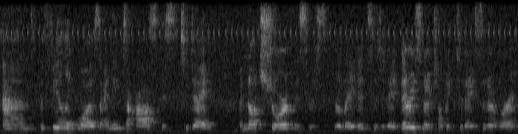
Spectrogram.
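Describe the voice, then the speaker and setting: A woman's voice: medium pitch, little pitch movement, normal speed, slight background noise. A woman moderating a Q&A, reading audience questions aloud and adding short murmurs of agreement. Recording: echoey room, distant mic, faint crickets.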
